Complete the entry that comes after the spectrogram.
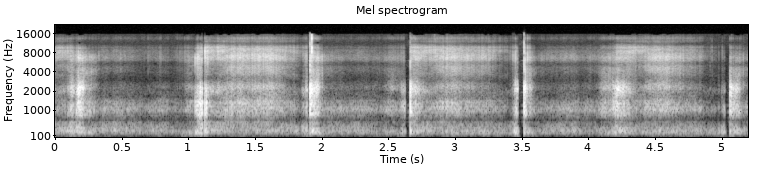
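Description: The felt tip of a Posca paint marker, fitted with a contact mic, is drawn across a flat white Kent paper sheet in continuous wavy strokes. The result is a steady dry, scratchy friction hiss, broken by seven louder, irregularly spaced bright scrapes where the strokes turn.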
